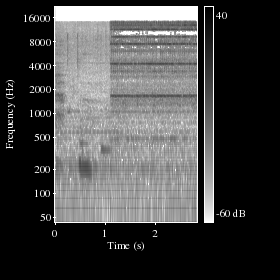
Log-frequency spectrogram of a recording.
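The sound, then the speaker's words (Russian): A telephone rings with a steady, bright electronic tone full of high overtones that starts abruptly after a second and holds without a break, preceded by a couple of brief low murmurs. “Ну, целый день звонки.”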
